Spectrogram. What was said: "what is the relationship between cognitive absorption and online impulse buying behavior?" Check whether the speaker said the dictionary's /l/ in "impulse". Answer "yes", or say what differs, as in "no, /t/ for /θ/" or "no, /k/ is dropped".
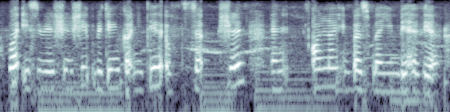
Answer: no, /l/ is dropped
